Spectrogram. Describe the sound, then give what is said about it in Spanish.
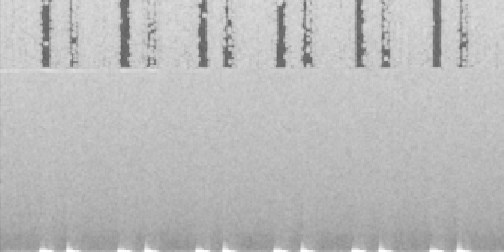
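Heart sounds at the right upper sternal border, or right base, where the single second sound is louder than the first: six steady lub-dub pairs of low, muffled thumps at a slow, regular pace, with no speech. “Base derecha, segundo ruido único más fuerte que el primer ruido.”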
